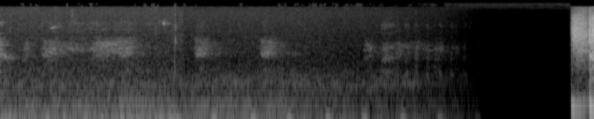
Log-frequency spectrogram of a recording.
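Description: Several birds call and sing together outdoors over a low background rumble, with repeated chirps and phrases layering for a few seconds before fading to silence.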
